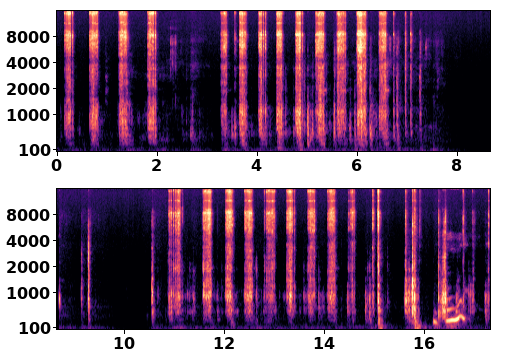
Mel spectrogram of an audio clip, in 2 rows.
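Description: A ratchet clicks in quick rhythmic bursts while tightening fasteners on the cabin air filter cover of a 2017–2022 Ford Super Duty F-250/F-350, close and crisp, with short pauses between runs.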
